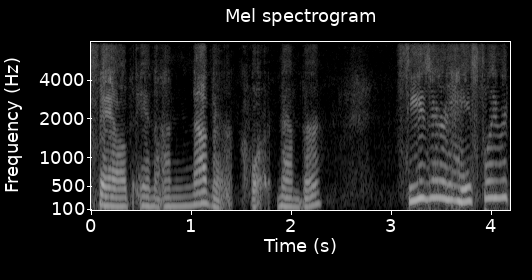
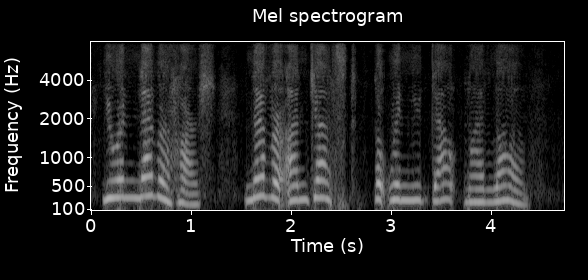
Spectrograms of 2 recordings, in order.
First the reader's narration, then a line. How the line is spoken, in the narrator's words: cried the soldier with warmth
